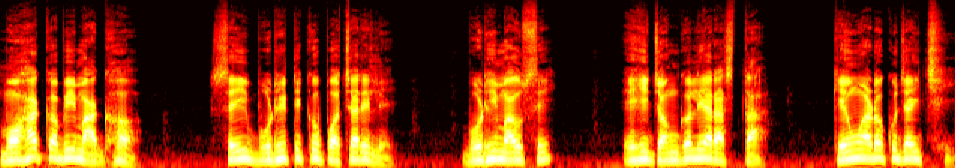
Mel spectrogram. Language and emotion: Odia, neutral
